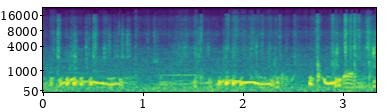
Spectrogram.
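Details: Domestic pigeons, local, Indian, Chinese and homing breeds; clear, low rolling coos in three phrases, each rising then sliding down, close and loud.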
